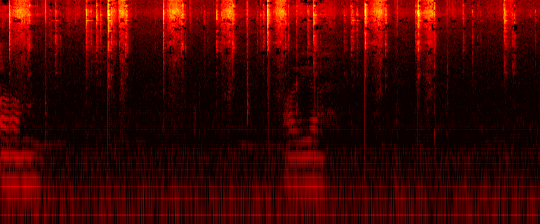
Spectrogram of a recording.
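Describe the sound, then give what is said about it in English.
Faint, irregular scraping strokes come from a peeler working along giant carrots, short dry rasps repeating throughout, with a voice briefly murmuring twice. “We are just getting everything ready for putting in the vegetables. Well, not quite just. I'm just peeling the giant carrots.”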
